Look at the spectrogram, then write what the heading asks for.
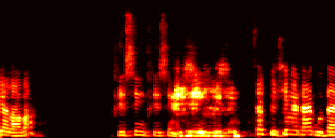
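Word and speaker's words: phishing: मछली आके फंसे, उसको फिशिंग अटैक बोलते हैं सर। कई लोग उसको पुशिंग अटैक भी बोलते हैं, गलत प्रोनाउंस करते हैं।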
